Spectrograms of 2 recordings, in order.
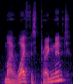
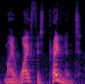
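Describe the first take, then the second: First: It sounds excited, with pitch going up then down. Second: It sounds very excited, with stronger pitch movement. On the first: The news is happy and exciting. "enthusiasm... it goes up and down" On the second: The news is thrilling. "strong enthusiasm"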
